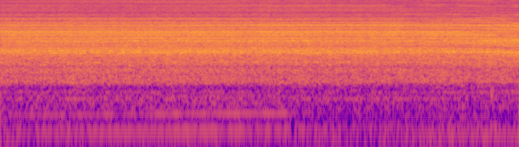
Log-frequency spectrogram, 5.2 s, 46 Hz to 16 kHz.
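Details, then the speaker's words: Unitra Eltra Alicja R-701 radio (black, Eltra Bydgoszcz) with wire antenna, FM (UKF) on second station preset: steady static hiss, no station at all received; no FM reception before signal-generator check at 65–73 MHz. "również cisza tak więc w chwili obecnej nie odbieramy Nawet żadnej stacji"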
